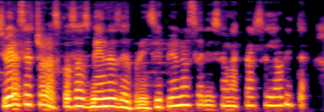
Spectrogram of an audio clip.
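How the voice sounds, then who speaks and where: In a dry, close sound with no echo, a woman talks very fast at a fairly high pitch with ordinary pitch variation. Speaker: podcast host. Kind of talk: solo podcast monologue. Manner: casual.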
